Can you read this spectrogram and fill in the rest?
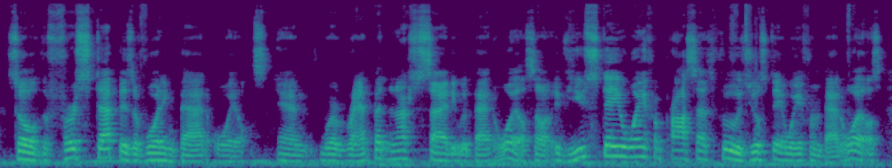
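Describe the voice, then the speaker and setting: A man's voice: mid-range voice, animated, moderate pace, few pauses. A middle-aged man from Indonesia, a chiropractor, giving a casual health talk to camera. He rambles with many fillers, restarts and personal stories.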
